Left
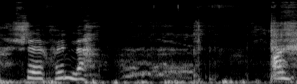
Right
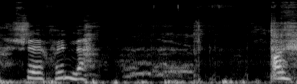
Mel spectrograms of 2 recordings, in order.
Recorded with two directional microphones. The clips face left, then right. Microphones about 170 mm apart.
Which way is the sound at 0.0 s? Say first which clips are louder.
Left 2 dB; centre (ahead or behind).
